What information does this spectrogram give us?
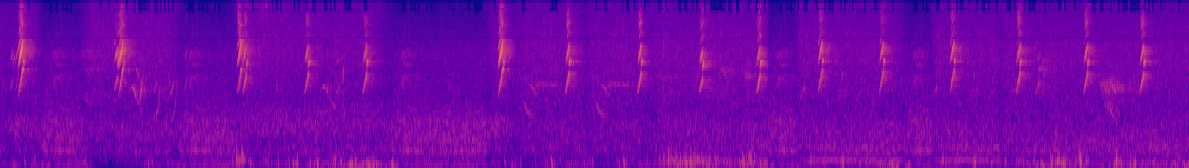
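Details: Noisy miner chirping in a tree in Australia in the morning: sharp, high chirps in irregular bursts roughly every second or two, with faint background hum and buzz.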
